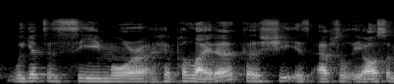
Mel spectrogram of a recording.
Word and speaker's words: Hippolyta: But it's Hippolyta.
